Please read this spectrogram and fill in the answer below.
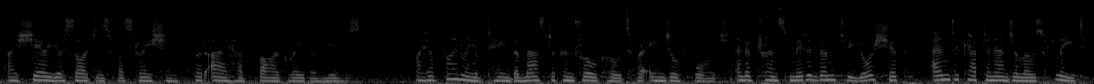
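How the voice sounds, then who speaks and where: A woman playing a composed, determined government administrator in a sci-fi video game, formal and crisp with dry irony. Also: lowish voice, normal speed, mellow, a little hiss or hum, natural voice. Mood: grave, urgent. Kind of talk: scripted video game acting.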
